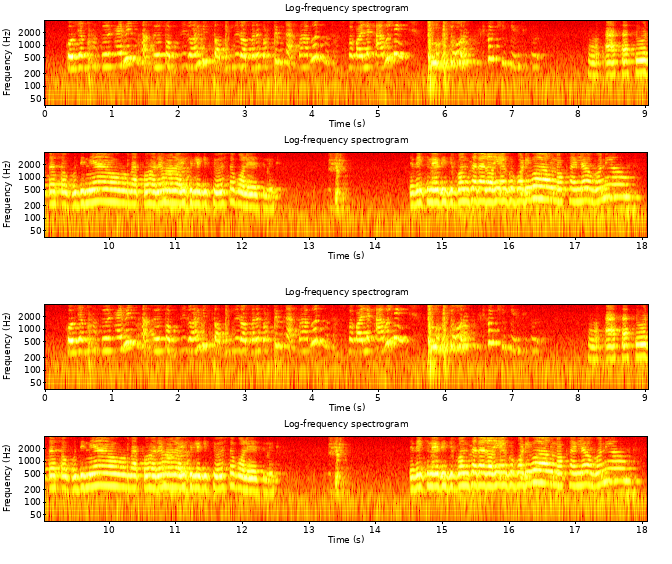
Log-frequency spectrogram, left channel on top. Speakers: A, on the left (about 55°); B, on the left (about 25°).
A: କହୁଚି ଆମ ଶାଶୁଘରେ ଖାଇବିନି ମୋ ଶାଶୁ ଘରେ ସବୁ ଯେ ରହିବି ସବୁଦିନ ରବିବାର କରିଥିବେ ତୋ ଆଶା ହବନି ମୋ ଶାଶୁ ତ କହିଲେ ଖା ବୋଲି ତୁ ତୋର କଣ ଖାଉଛି। ଏମିତି କହୁଛି।
B: ହଁ ଆ ଶାଶୁଘର ଟା
A: ଯାହା
B: ସବୁଦିନିଆ ଆଉ ବାପ ଘରେ
A: ହଉ।
B: ହଁ ରହିଥିଲେ
A: ବା
B: କିଛି ବର୍ଷ ପଳେଇ ଆସି ହେଲେ। ସେ
A: ମୁଁ
B: ଦେଖିଲେ
A: ପା
B: ଏଇଠି
A: ଆଜି
B: ଜୀବନ
A: କଙ୍କଡ଼ା
B: ସାରା ରହିବାକୁ ପଡିବ ଆଉ। ନ ଖାଇଲେ ହବନି ଆଉ।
